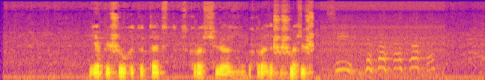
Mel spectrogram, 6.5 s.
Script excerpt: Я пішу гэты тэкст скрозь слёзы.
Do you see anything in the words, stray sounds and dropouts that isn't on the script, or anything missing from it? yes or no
yes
